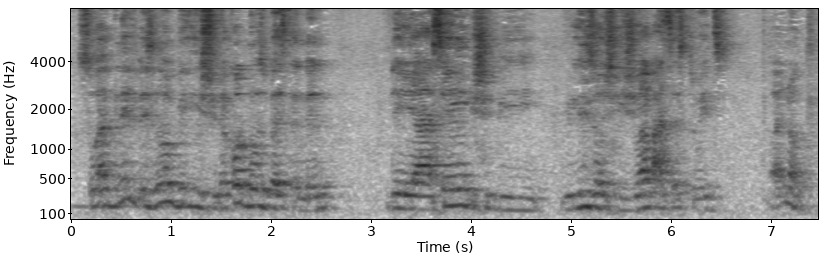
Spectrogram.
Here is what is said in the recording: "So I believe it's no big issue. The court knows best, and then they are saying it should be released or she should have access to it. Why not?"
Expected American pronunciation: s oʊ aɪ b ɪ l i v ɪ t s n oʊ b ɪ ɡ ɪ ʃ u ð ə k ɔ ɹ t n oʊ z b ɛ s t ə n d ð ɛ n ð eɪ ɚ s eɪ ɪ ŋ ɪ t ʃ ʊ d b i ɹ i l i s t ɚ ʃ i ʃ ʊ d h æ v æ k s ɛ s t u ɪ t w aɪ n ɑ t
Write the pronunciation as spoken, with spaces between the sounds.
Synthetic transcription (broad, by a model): s oʊ aɪ b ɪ l i v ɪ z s n oʊ b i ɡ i ʃ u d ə k ɔ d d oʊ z b ɛ s t ə n d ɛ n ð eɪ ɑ s eɪ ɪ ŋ ɪ t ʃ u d b i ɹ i l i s ɔ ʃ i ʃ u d h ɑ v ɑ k s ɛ s t u ɪ t w aɪ n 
